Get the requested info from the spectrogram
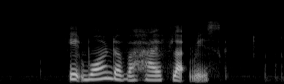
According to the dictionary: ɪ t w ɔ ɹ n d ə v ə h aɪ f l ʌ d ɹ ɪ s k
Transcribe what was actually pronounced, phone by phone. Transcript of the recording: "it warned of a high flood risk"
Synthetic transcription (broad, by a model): ɪ t w ɔ n d ə v ə h aɪ f l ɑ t ɹ ɪ s k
